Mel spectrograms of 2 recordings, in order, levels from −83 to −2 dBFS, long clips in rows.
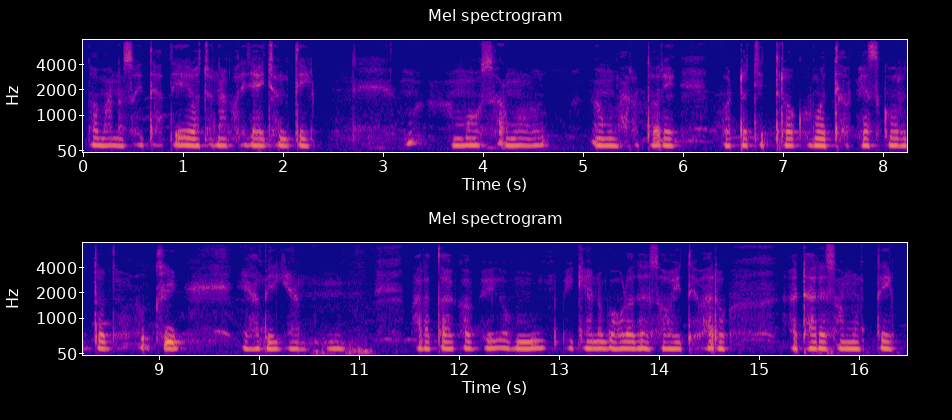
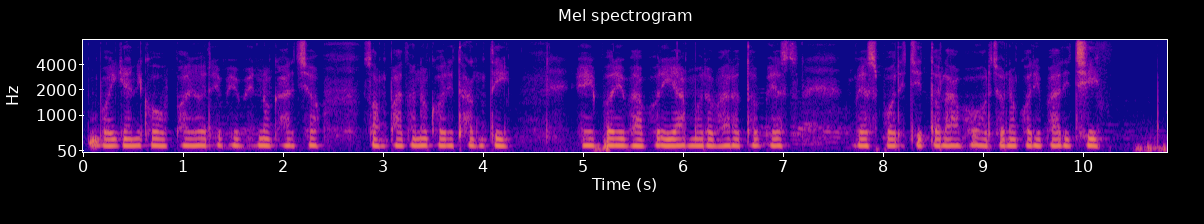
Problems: low volume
